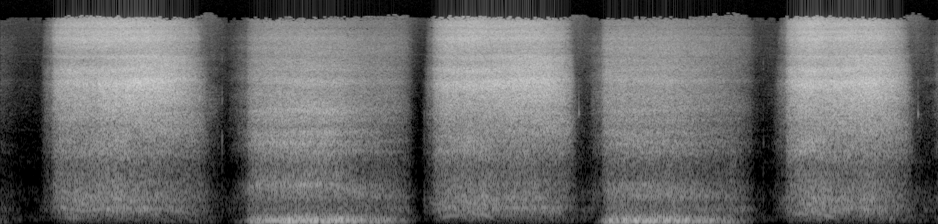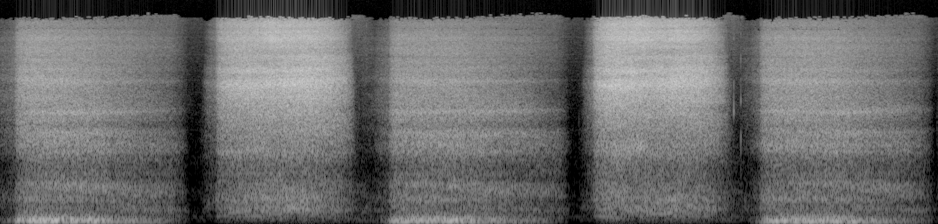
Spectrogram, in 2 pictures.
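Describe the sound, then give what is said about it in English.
Deep, rhythmic breathing exercise, ten slow breaths alternating between airy inhales and fuller, lower exhales, each separated by a brief pause, with no talking. “Fully in and out. And as you're breathing at home, breathing into the belly, then the chest and out.”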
